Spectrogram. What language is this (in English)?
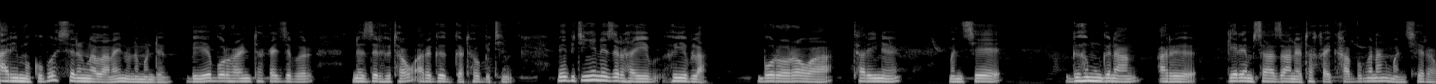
Bodo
